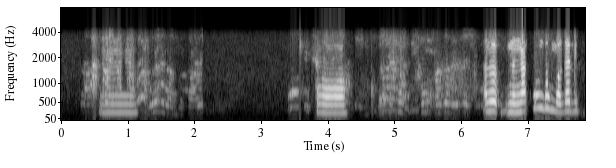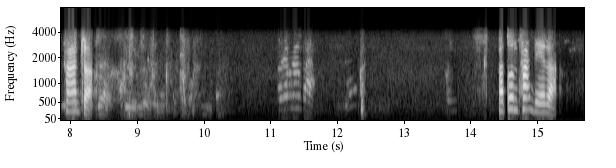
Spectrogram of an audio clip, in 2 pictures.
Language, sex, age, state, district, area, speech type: Manipuri, female, 18-30, Manipur, Kangpokpi, urban, conversation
